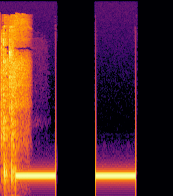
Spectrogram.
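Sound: telephone busy tone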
